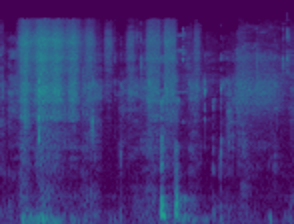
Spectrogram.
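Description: Faint crunching and chewing as someone eats snacks: soft bites at first, then a couple of sharper crunches, with quiet gaps between.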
